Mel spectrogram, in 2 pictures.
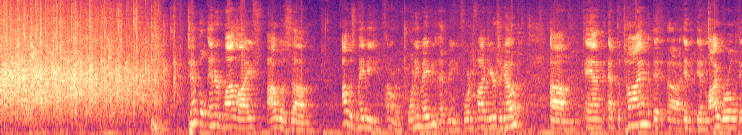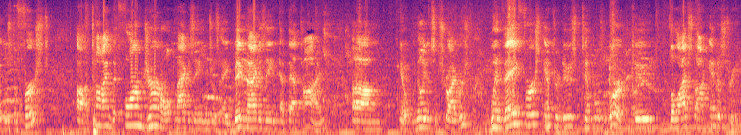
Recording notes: The interview was done at the Homestead Festival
